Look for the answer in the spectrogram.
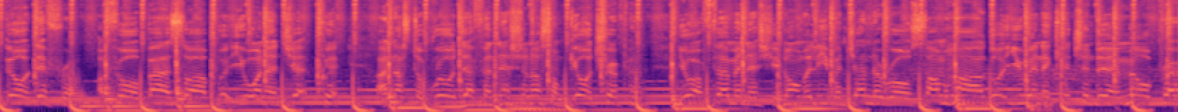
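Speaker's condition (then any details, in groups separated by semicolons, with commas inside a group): No condition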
